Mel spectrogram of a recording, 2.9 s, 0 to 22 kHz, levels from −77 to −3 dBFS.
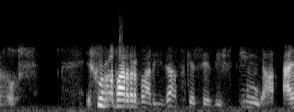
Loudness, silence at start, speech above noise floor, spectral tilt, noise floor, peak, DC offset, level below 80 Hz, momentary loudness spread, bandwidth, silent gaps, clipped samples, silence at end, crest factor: -20 LUFS; 0 s; 30 dB; -5 dB/octave; -51 dBFS; 0 dBFS; under 0.1%; -58 dBFS; 24 LU; 8.8 kHz; none; under 0.1%; 0 s; 22 dB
